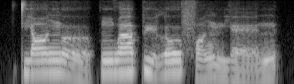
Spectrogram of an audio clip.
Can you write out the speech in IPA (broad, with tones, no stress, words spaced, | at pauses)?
t̪jɑ˥ŋɤ˥˩ | n̪wä˥py˥˩lo˥ʊ̯fɑ˧˥ŋ mjɛ˨˩˦n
